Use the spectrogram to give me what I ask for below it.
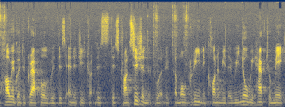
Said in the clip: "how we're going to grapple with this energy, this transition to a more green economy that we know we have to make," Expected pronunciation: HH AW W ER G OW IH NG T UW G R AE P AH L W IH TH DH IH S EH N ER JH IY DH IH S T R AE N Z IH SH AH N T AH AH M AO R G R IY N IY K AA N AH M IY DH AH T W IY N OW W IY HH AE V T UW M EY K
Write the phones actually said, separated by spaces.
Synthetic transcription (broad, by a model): HH AW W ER G OW IH NG T UW G R AE P AH L W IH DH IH S EH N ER JH IY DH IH S T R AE N S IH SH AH N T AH AH M AO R G R IY N IY K AA N AH M IY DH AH T W IY N OW W IY HH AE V T UW M EY K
